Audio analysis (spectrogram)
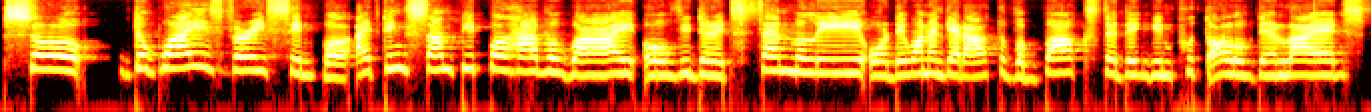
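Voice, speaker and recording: A woman's voice: high voice, fairly even intonation, measured pace, hardly any pauses, fairly bright tone, dry recording. A middle-aged woman, telling her own story casually as an interview guest on a video call. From Hungary, born in Romania. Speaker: interview guest, bookkeeping business owner. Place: small room, indoors.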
